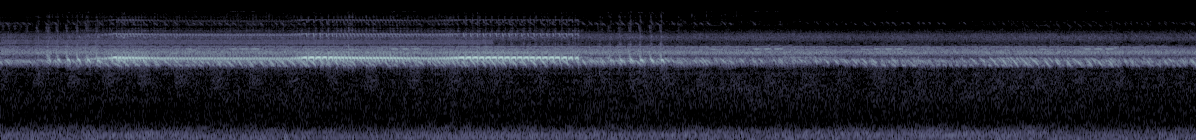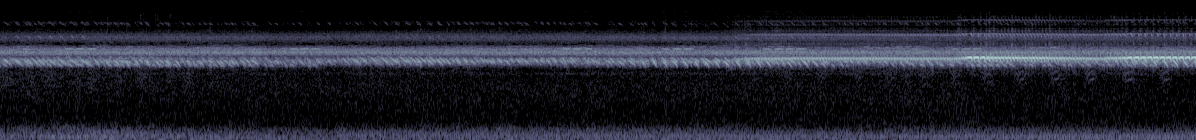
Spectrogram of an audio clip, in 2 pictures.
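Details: Japanese bell cricket singing in autumn at Sanuki, Chiba: loud, ringing, tinkling phrases of two to three seconds at the start and end, separated by a long stretch of quieter, steady high chirring from surrounding insects.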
